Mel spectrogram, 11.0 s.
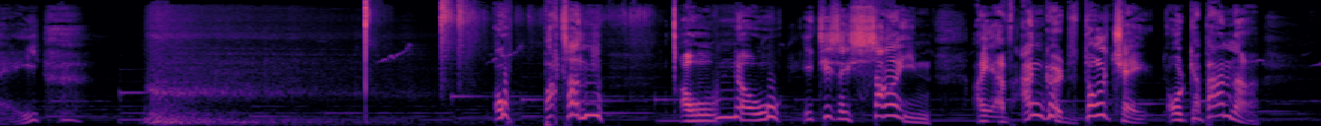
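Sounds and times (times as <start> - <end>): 
speech: 0.2 - 1.6, 4.1 - 10.6
deep slow relaxing breath: 0.4 - 3.1.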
